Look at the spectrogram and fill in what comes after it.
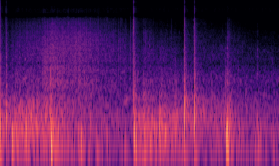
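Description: Aerial firework shells bursting overhead: about half a dozen sharp bangs at uneven intervals, with a crackling rush of noise between them that fades toward the end.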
